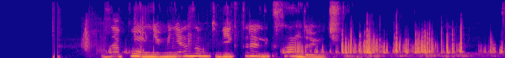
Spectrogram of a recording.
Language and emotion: Russian, neutral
